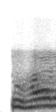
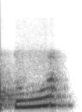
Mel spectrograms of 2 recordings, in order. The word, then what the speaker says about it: tuhr: कुछ लोग इसे तूर भी प्रोनाउंसिएट करते हैं, अरबिक ओरिजिन का टर्म है, हम लोग हिंदी भाषी हैं तो हो सकता है इसको प्रोनाउंसिएट करने में कुछ गड़बड़ कर जाए। तुहर या तूर दोनों इसको बोला जाता है।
